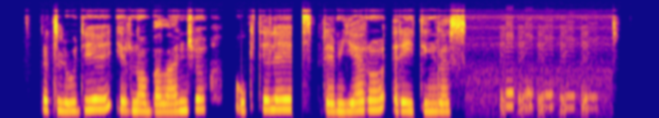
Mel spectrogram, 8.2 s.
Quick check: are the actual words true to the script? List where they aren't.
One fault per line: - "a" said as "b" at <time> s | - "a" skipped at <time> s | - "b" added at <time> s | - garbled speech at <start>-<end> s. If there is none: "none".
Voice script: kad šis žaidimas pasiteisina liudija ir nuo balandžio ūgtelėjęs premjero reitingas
- "šis žaidimas pasiteisina" skipped at 0.7 s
